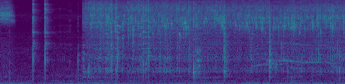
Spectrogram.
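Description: Onions sauté for shrimp chop suey, giving a loud, continuous sizzle and crackle after a few sharp clinks of utensils against the pan, with steady stirring scrapes through the frying.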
